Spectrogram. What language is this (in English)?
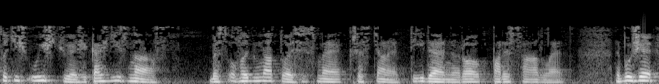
Czech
